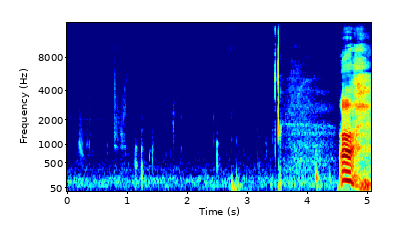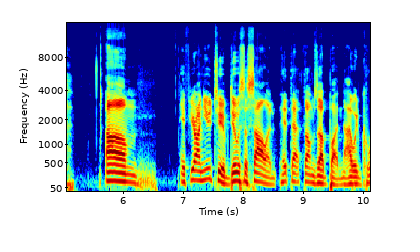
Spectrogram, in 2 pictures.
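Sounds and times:
person taking a quiet sip of water: 0.0 - 2.8, 3.4 - 4.3
brief gulp: 0.2 - 1.9
speech: 4.6 - 5.1, 5.7 - 6.4, 7.0 - 10.1.

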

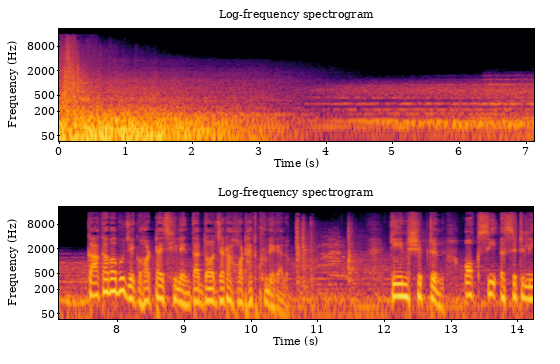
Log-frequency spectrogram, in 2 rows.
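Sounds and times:
dynamite explosion: 0.0 - 7.6
steady low drone: 2.9 - 14.2
speech: 7.6 - 10.8, 12.1 - 14.2.

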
